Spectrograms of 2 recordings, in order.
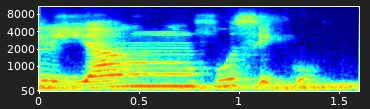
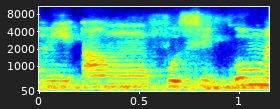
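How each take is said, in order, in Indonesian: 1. Hamzah diganti dengan bunyi "y". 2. Hamzah dibaca sebagai glottal stop.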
